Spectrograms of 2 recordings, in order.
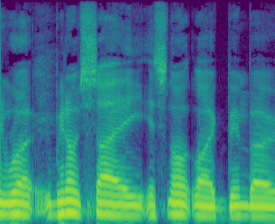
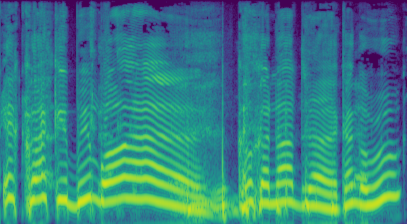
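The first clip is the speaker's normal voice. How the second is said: very high mock African-Australian accent, near laughter; hammed-up, high-pitched Australian African accent; 12 semitones higher than usual. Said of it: "Australian African".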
